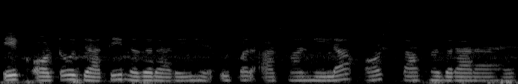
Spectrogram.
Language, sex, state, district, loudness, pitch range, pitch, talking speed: Hindi, female, Uttar Pradesh, Jalaun, -38 LUFS, 180-195 Hz, 185 Hz, 185 wpm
